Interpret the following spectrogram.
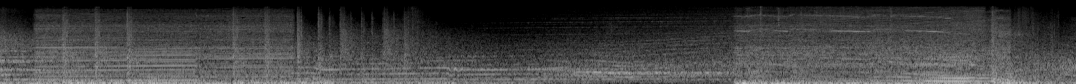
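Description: Formula 1 cars' turbocharged V6 hybrid engines running at racing speed, their pitch falling and rising as the cars brake and accelerate. The engine sound jumps suddenly louder about seven seconds in, then climbs in pitch. A dramatic music score runs underneath.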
